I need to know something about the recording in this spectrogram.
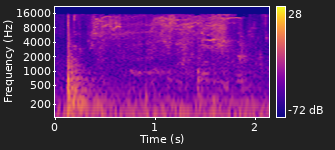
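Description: A child's clothes rubbing down a stainless-steel playground slide: a sudden start, then a high, squeaky swishing for nearly two seconds.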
